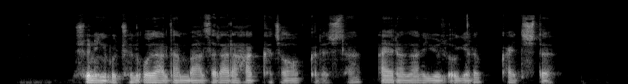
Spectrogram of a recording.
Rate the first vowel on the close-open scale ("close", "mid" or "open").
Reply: close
